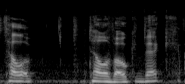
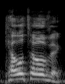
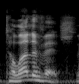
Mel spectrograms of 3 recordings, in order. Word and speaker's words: Teletovic: So the first one I'll talk to you, about is him going to the Milwaukee Bucks for a package of Milos Teletovic. I'm butchering his fucking name. Teletovic. There we go. Malcolm Brogdon. – Teletovic.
